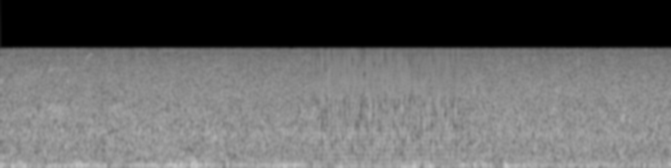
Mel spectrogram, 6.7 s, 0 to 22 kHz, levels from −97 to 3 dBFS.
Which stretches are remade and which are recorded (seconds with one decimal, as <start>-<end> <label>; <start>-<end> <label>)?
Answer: 0.0-3.1 recorded; 3.1-4.6 remade; 4.6-6.7 recorded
